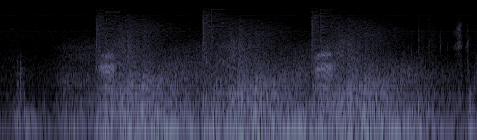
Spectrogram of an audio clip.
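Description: A magic staff casts spells in sharp whooshing bursts.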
